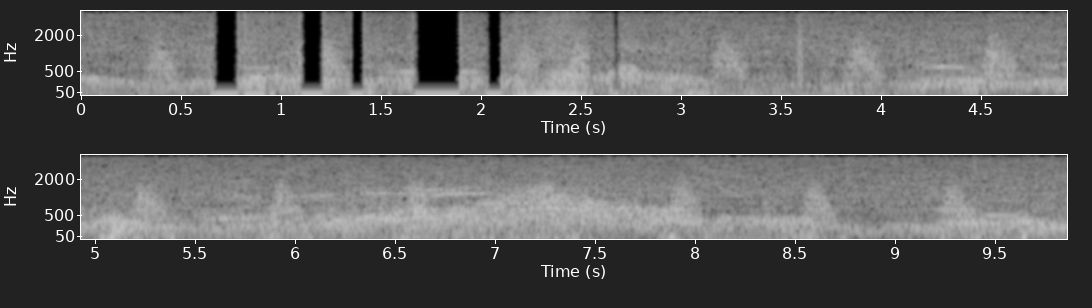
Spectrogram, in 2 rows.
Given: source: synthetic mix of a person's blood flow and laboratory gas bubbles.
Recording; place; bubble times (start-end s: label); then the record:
Doppler ultrasound of blood flow; subclavian vein
no bubbles
From the record:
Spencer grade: 0 (complete lack of bubble signals)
